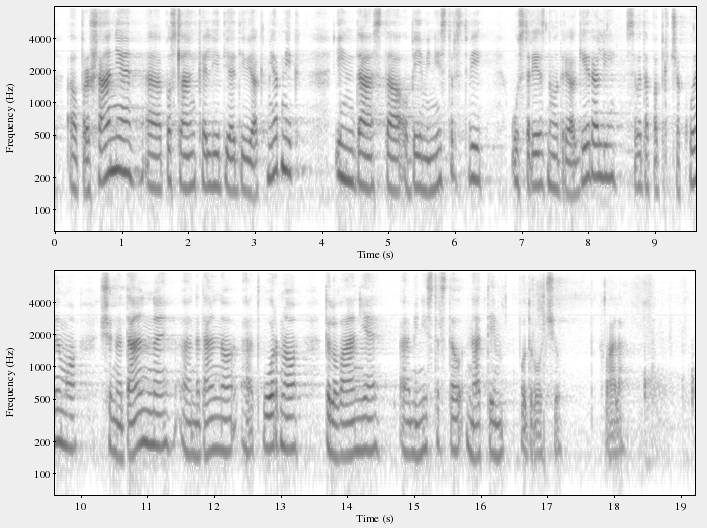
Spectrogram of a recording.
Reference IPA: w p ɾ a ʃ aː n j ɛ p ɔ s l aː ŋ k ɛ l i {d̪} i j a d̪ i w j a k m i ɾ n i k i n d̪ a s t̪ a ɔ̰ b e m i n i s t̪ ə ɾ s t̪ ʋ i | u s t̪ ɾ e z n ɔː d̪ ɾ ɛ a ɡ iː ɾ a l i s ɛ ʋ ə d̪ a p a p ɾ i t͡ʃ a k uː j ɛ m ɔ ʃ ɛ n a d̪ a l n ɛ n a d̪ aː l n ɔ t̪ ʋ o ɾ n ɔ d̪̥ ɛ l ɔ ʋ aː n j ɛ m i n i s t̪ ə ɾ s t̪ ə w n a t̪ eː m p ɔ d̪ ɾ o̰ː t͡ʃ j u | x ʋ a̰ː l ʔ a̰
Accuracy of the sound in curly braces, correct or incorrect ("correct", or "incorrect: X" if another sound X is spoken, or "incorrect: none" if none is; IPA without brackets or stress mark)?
correct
